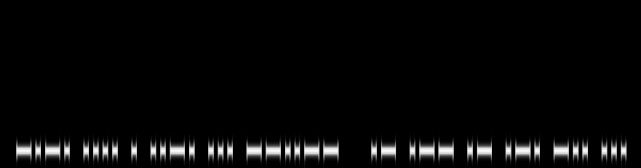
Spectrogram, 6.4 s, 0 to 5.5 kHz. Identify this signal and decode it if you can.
Morse code, heard as a keyed tone, about 25 wpm, 600 Hz. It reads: CHEFS, AWARDS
